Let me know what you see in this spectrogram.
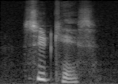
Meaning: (noun) A large (usually rectangular) piece of luggage used for carrying clothes, and sometimes suits, when travelling
- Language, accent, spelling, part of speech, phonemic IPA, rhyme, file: English, US, suitcase, noun / verb, /ˈsutkeɪs/, -uːtkeɪs, En-us-suitcase.ogg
